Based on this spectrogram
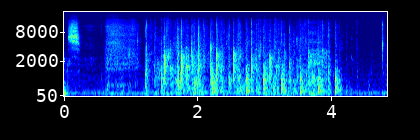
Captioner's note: audience applauding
